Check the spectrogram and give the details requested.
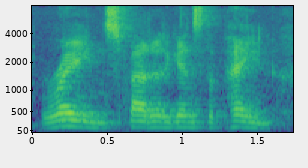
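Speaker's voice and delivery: ordinary delivery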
